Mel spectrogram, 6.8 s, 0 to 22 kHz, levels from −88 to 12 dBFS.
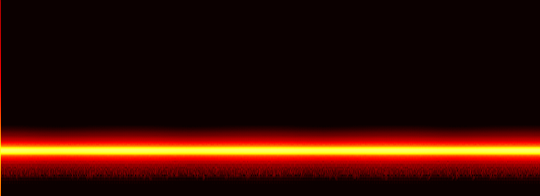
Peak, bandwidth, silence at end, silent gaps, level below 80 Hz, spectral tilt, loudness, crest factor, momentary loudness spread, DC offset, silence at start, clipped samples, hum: -2 dBFS; 1.1 kHz; 0 s; none; under -90 dBFS; 8 dB/octave; -7 LUFS; 4 dB; 1 LU; under 0.1%; 0 s; under 0.1%; none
